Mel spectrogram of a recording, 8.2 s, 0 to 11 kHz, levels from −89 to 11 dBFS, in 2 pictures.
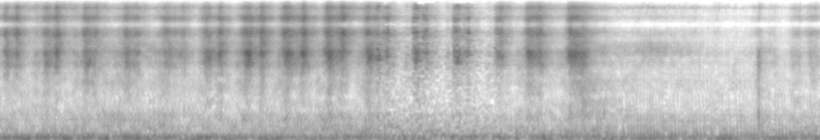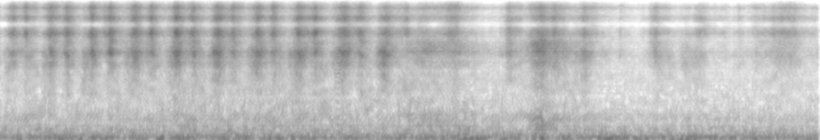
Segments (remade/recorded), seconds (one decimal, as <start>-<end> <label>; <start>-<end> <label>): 0.0-1.9 remade; 1.9-2.5 recorded; 2.5-8.2 remade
